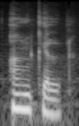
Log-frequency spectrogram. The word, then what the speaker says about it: uncle: তাহলে UNCLE উচ্চারণ কী হবে আঙ্কেল, যার ইউতে কী হবে আ, NCতে কী হবে উময় ক, LEতে কী হবে ল হবে।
